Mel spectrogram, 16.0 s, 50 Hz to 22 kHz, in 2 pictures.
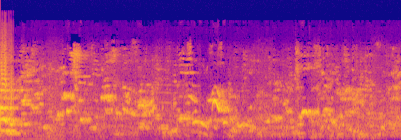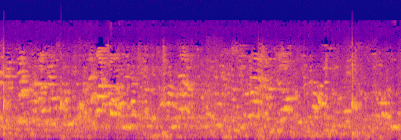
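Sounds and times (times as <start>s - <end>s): murmur of crowd conversation: 0.0s - 16.0s.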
